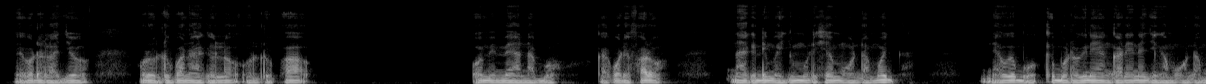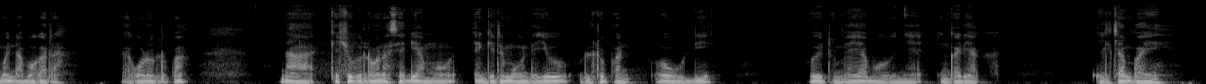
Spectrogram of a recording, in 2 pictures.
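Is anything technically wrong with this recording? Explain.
Yes. At 11.78 s there is a single sharp click, most likely from dropped samples: a fraction of a millisecond of the speech stream goes missing, so the waveform jumps abruptly to a later value. The waveform shows a step discontinuity, and the spectrogram a thin vertical line spanning all frequencies.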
